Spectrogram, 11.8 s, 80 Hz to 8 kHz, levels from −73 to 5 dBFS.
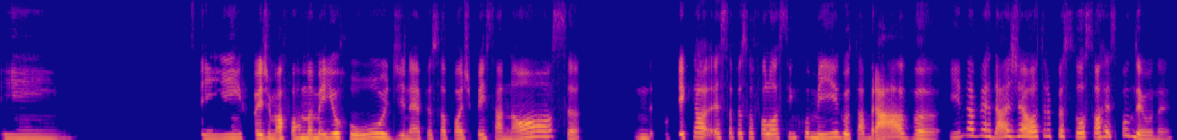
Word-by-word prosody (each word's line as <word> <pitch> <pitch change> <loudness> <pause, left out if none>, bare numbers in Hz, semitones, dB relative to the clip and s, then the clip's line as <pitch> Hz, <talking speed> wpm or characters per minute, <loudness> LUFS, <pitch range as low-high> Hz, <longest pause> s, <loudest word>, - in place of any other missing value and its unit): Sim. 215 0 -8 1.3
Sim, 210 +2 -3
foi 205 0 +6
de 225 - -2
uma 210 0 +4
forma 220 +1 +1
meio 225 +3 +5
rude, 220 -3 +1
né, 190 0 -2
a - - -4
pessoa 205 +1 -8
pode 205 0 -4
pensar: 210 -1 -3
"Nossa, 270 +10 +1 0.5
d 220 0 -7
por 225 - -27
que 225 - +4
que 250 - -9
essa 255 -1 +1
pessoa 250 +1 -6
falou 235 -1 +1
assim 240 0 -8
comigo, 245 -1 0
tá - - -4
brava?". 210 -3 +3
E 260 +3 -9
na 365 +2 0
verdade 330 -2 0
a - - +6
outra 330 +3 +2
pessoa 295 -4 -1
só 265 -1 0
respondeu, 280 - -1
né? 190 - -11
225 Hz, 175 wpm, -21 LUFS, 210-260 Hz, 1.3 s, foi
